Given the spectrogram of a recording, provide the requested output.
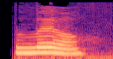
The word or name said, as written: lil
